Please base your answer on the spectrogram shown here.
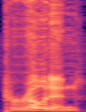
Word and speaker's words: Perrodin: It is Perrodin, which apparently is French.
